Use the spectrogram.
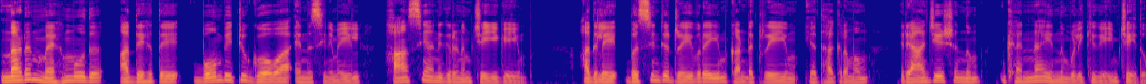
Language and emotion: Malayalam, neutral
